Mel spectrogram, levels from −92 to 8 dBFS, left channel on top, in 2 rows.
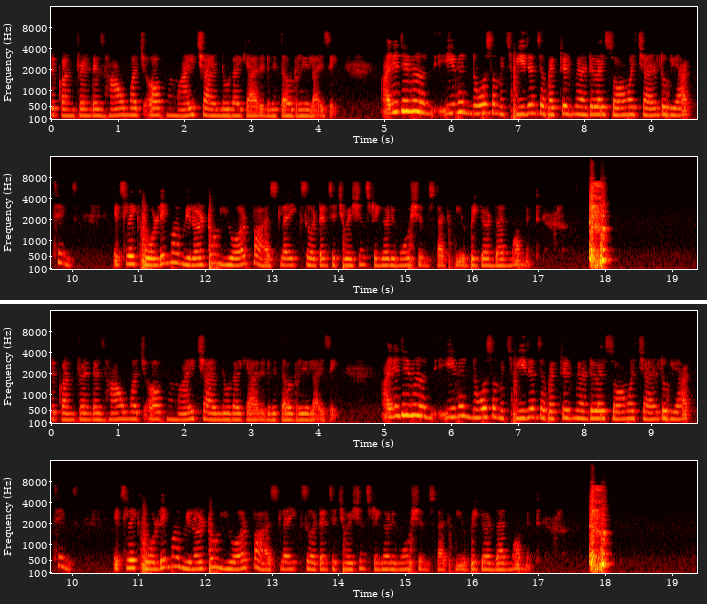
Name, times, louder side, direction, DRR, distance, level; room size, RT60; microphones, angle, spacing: voice 1, 0.0-4.2 4.6-4.7 5.0-10.0 10.6-16.9 17.2-17.3 17.8-18.0, left 1 dB, 55° left, 0.7 m, -36 dB
3.9 x 2.5 x 3.0 m
head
